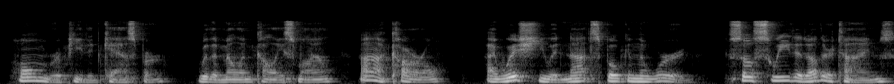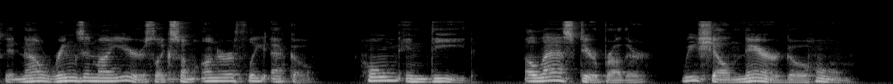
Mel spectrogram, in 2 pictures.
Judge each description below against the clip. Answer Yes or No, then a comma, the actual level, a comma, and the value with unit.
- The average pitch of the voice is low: Yes, low, 130 Hz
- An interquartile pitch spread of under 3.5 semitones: No, average, 5.2 semitones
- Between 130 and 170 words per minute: Yes, average, 140 wpm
